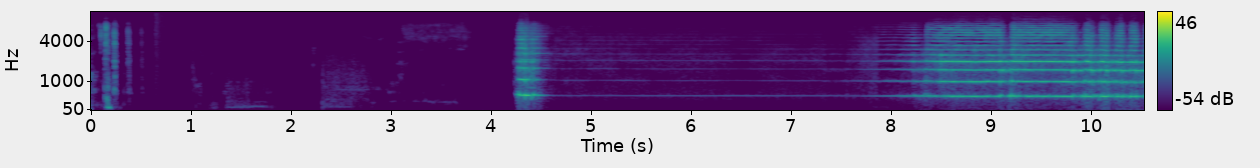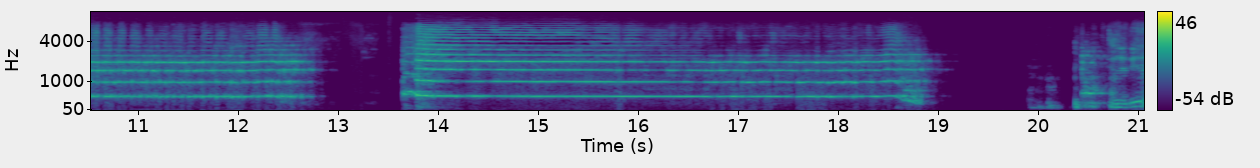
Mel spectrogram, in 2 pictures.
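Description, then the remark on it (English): A shofar (ram's horn) is blown by a rabbi on a Shabbat morning: a short tentative note, then a steadily held blast that swells loud, a brief break, and a second long brassy blast ending abruptly. “I'll, i blow the shofar for anybody who hasn't uh, who hasn't heard it this morning.”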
